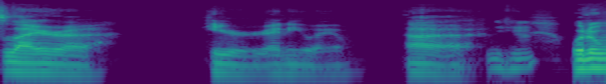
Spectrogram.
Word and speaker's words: Lyra: I just say I I need people to pronounce Lyra valkiria correctly I can't believe n Shaker and Cass keep calling her lra uh yeah EO has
